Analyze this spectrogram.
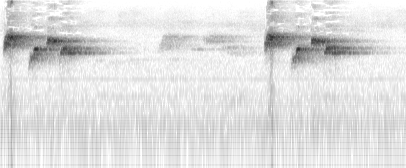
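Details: Red-whiskered bulbul kept as a pet repeating a lively chirping whistled phrase twice, with soft quieter notes in the pause between phrases.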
